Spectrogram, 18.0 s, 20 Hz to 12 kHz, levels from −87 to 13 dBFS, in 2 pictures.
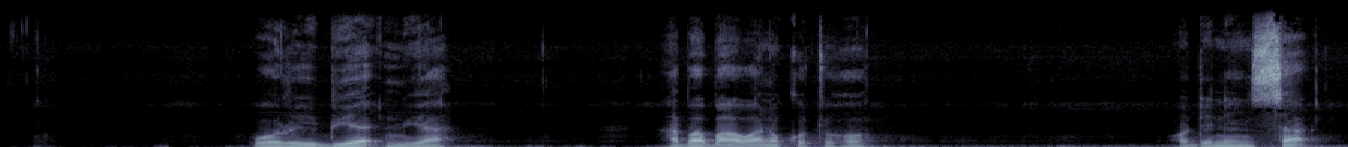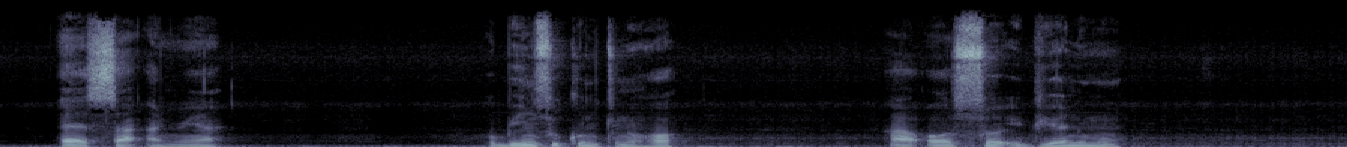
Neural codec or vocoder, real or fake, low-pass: none; real; 10.8 kHz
